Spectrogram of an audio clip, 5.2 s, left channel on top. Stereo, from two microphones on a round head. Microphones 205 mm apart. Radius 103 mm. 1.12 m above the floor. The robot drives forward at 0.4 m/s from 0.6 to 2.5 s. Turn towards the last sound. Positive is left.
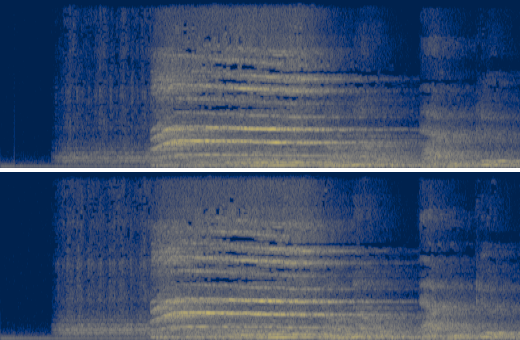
turn(degrees=-60)  # may be behind; listen again after turning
